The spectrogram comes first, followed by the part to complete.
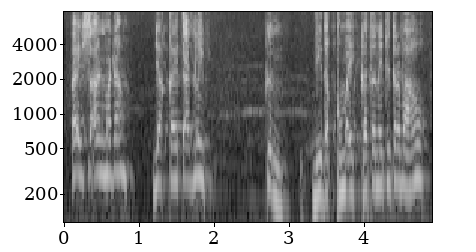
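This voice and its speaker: A woman voices a deferential, dutiful bodyguard in an Ilocano radio drama. The voice is fairly high and a touch distant, carrying an Ilocano Filipino accent. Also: moderate pace, a little mellow, close to an everyday voice. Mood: respectful. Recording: slightly distant microphone.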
